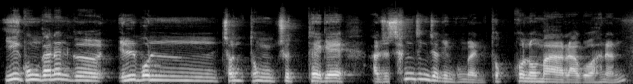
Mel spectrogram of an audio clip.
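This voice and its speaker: A man's voice: on the high side, expressive, normal speed. A man speaking as a guest in a casual conversation, answering with short reactions and easy comparisons, recorded indoors in an old house.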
